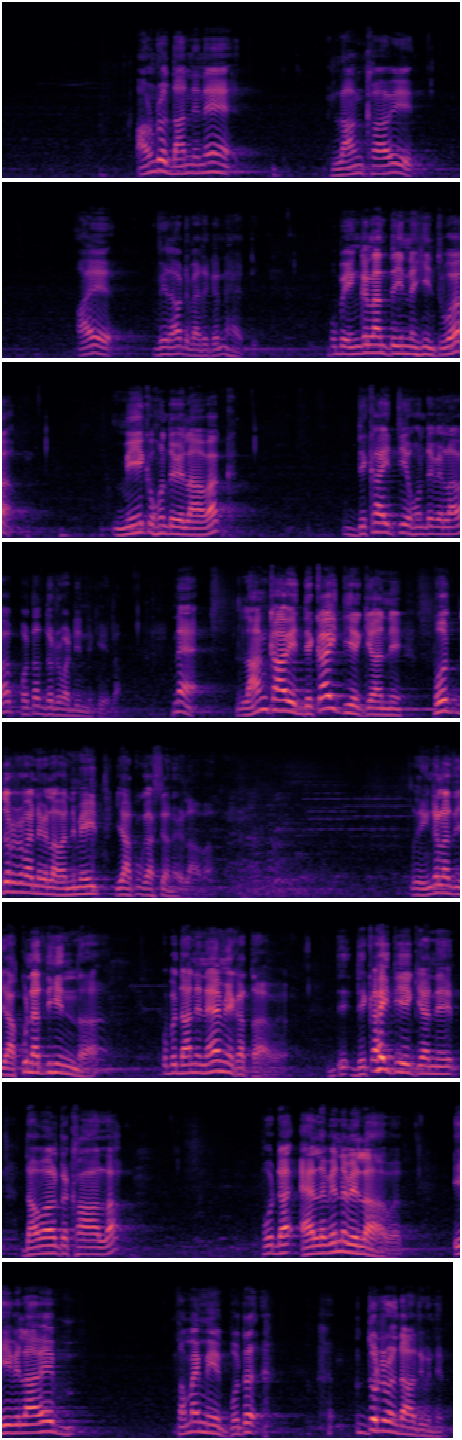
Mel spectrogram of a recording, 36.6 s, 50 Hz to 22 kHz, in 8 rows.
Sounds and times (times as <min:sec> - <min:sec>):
Narration, monologue: 0:00.6 - 0:21.2, 0:22.3 - 0:36.5
Male speech, man speaking: 0:01.4 - 0:02.4, 0:03.3 - 0:04.2, 0:05.4 - 0:07.0, 0:07.9 - 0:09.4, 0:10.3 - 0:11.5, 0:12.6 - 0:20.5, 0:22.4 - 0:28.8, 0:30.1 - 0:32.8, 0:33.8 - 0:34.8, 0:35.6 - 0:36.5.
